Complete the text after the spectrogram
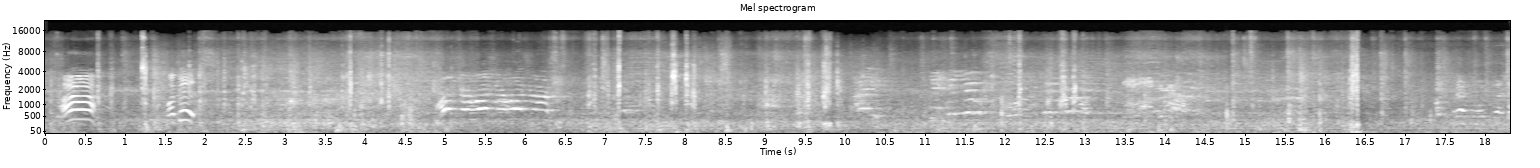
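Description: Young people shout and yell excitedly in a large echoing hall.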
